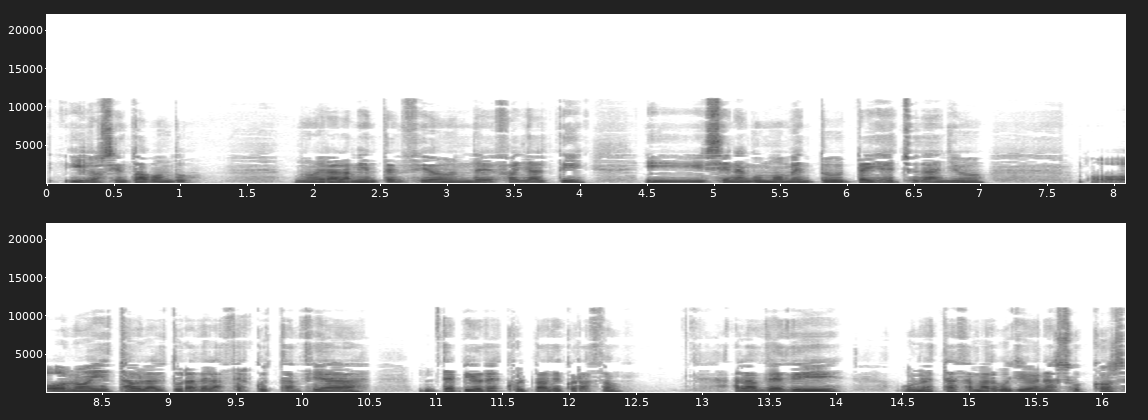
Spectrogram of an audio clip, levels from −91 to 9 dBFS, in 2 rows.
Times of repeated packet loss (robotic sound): none

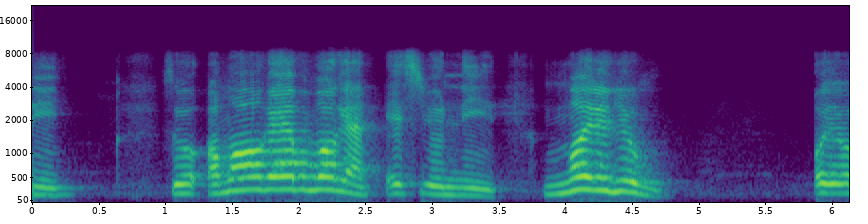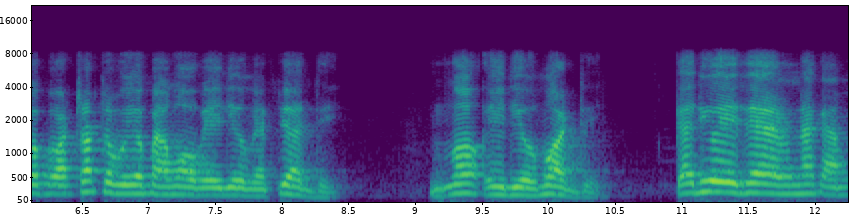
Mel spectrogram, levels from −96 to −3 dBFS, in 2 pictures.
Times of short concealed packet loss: 9.15-9.21

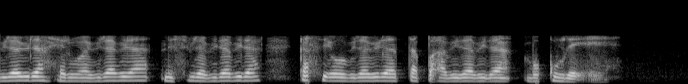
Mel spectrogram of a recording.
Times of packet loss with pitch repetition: 3.06-3.08, 5.36-5.38

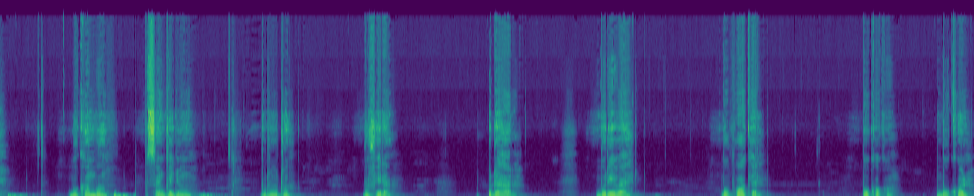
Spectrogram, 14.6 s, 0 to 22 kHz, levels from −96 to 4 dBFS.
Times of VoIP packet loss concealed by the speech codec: none

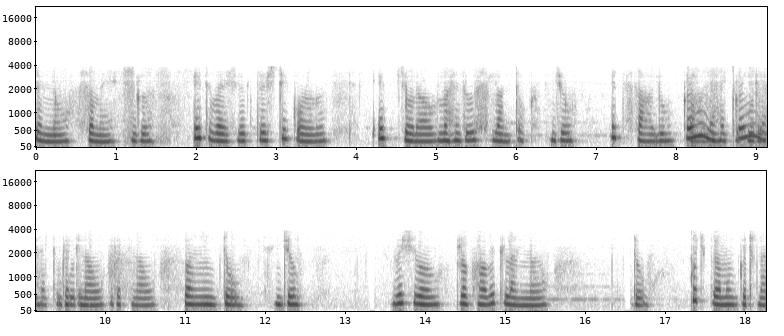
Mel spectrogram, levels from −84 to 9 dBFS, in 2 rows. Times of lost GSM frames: 7.74-7.77, 10.72-10.75

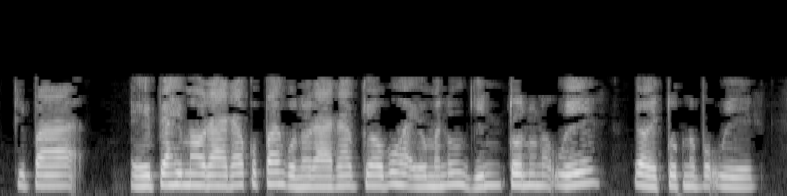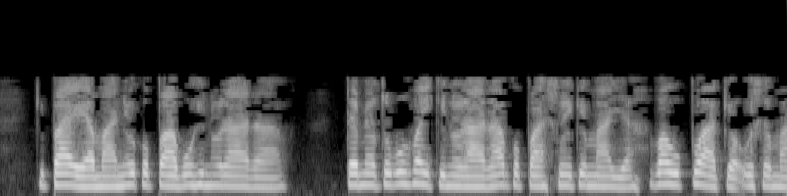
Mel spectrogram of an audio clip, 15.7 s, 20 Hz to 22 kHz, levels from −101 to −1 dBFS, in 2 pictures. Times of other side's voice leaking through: none

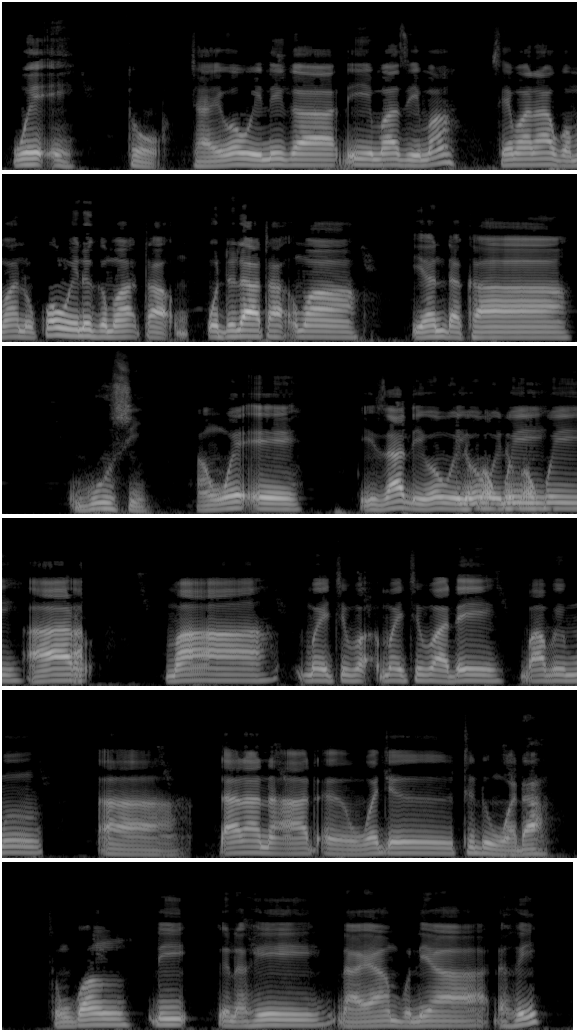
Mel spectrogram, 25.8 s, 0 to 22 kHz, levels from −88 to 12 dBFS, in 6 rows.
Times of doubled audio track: 12.03-13.53

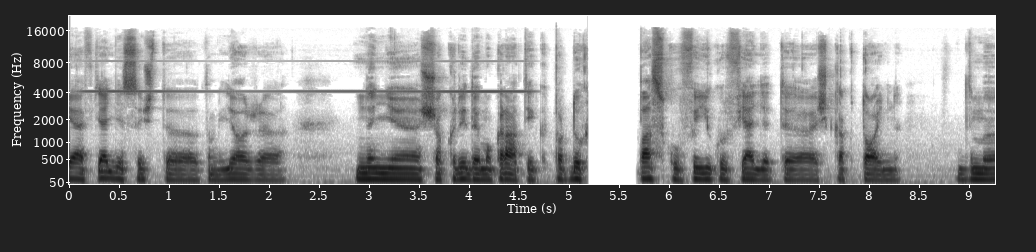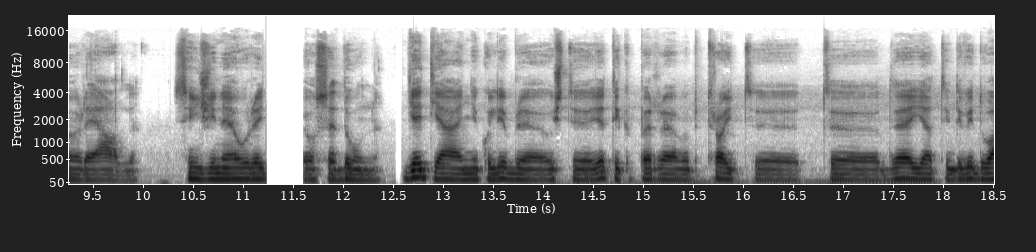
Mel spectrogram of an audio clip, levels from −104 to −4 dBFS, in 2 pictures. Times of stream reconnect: 5.18-5.69, 11.22-11.62

